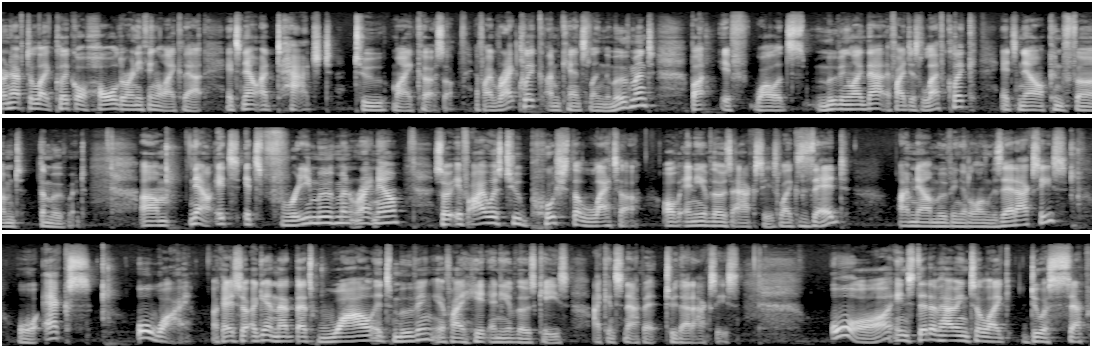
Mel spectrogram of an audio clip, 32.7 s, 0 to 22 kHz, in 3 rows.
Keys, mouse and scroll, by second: 6.9 g, 12.5 g, 24.9 g.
